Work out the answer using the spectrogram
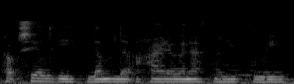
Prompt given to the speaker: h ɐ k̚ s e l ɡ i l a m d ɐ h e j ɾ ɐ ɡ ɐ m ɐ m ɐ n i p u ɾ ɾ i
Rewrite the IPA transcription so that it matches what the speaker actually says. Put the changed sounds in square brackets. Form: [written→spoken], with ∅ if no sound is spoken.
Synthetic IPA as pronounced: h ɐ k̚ s e l ɡ i l [a→ɐ] m d ɐ h [e→a] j ɾ ɐ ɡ ɐ [m→n] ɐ m ɐ n i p u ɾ ɾ i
